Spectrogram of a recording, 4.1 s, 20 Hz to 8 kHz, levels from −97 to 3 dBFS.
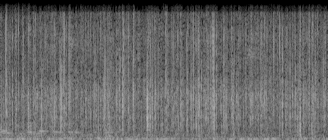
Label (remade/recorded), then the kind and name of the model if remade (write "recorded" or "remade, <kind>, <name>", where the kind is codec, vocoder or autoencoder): recorded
